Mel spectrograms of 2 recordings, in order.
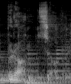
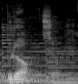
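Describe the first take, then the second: First: The word is said harshly and abruptly. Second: The word is said smoothly and softly. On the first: The speaker calls it wrong. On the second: The speaker calls it right. "the Italian has to be pronounced very smoothly"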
